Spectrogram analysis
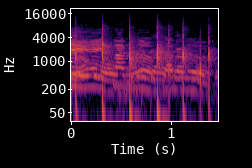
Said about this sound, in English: Clap it up. And thank y'all for all the support, all the love.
